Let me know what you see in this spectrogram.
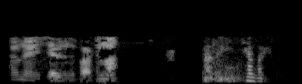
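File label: police dispatch, Scottsdale PD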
